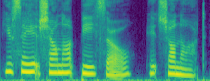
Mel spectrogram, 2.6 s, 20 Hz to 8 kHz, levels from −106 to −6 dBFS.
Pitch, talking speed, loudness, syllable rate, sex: 220 Hz, 250 wpm, -17 LUFS, 4.5 syllables/s, female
